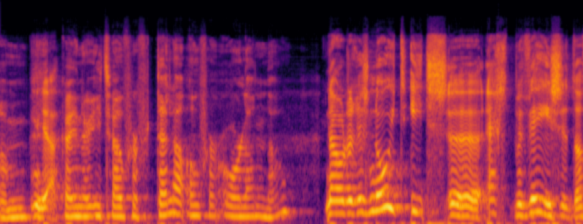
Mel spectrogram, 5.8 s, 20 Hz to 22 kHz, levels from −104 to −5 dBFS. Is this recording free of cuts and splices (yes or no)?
yes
